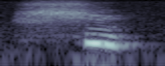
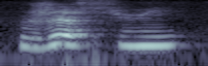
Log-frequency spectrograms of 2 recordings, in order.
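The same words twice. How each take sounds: First: It is said in a Quebec pronunciation. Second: It is said in a non-Quebec pronunciation. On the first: The speaker calls it right. "Au Québec, ok, c'est je suis" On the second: The speaker calls it wrong. "Non, non, non"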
